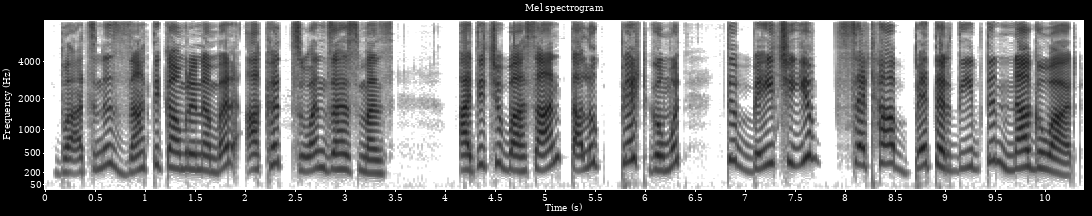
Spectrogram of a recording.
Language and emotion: Kashmiri, disgusted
